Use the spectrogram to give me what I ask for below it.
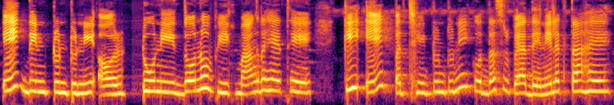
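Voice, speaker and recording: A woman's voice: high-pitched, takes it slowly. A woman narrating a scripted moral bedtime story for children.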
